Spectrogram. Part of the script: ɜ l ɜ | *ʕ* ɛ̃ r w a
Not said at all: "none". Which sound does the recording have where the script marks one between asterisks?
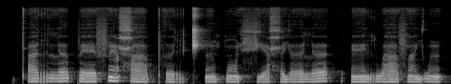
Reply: ʔ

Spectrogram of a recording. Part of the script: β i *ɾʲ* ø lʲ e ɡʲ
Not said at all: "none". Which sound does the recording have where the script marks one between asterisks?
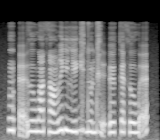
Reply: ɾʲ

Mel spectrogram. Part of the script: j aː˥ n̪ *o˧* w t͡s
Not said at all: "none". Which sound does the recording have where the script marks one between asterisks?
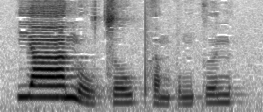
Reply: o˨˩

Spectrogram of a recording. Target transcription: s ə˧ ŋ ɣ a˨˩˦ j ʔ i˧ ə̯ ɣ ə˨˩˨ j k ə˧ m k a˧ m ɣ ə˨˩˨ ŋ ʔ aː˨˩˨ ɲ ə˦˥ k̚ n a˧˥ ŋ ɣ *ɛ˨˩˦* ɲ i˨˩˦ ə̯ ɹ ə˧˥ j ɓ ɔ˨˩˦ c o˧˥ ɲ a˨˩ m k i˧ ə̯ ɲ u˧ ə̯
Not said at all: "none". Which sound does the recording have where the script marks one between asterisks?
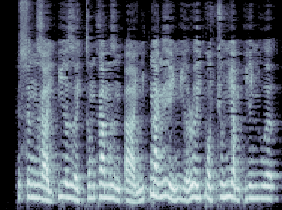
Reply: e˨˩˦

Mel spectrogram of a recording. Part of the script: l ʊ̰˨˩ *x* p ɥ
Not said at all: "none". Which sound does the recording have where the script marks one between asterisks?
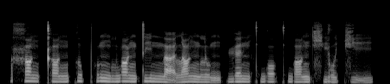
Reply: ŋ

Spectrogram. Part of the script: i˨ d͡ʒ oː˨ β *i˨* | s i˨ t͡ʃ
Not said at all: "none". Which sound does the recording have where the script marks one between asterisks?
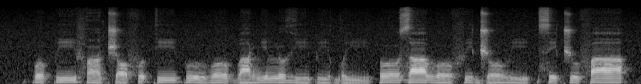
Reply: i˨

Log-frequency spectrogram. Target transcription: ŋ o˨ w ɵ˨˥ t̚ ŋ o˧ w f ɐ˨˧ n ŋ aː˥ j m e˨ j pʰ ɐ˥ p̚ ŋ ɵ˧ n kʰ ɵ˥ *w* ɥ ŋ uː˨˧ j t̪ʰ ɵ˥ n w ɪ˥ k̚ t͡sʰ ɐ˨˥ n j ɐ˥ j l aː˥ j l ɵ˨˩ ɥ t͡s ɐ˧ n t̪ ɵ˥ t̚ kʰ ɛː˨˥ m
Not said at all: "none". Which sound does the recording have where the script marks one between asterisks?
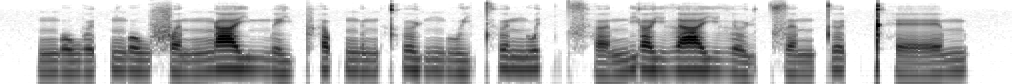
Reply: none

